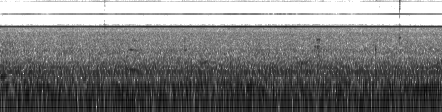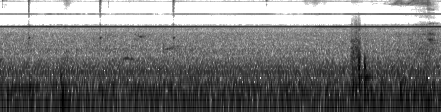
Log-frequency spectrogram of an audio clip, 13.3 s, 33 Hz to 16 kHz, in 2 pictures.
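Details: 1999 Lexus GS300 (2JZ-GE), 257,000 miles: a continuous high-pitched brake warning beep sounds in a quiet cabin with faint ticks, with warning lights on and no brake assist. This is an ABS/brake assist fault, later repaired by replacing the ABS modulator assembly.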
